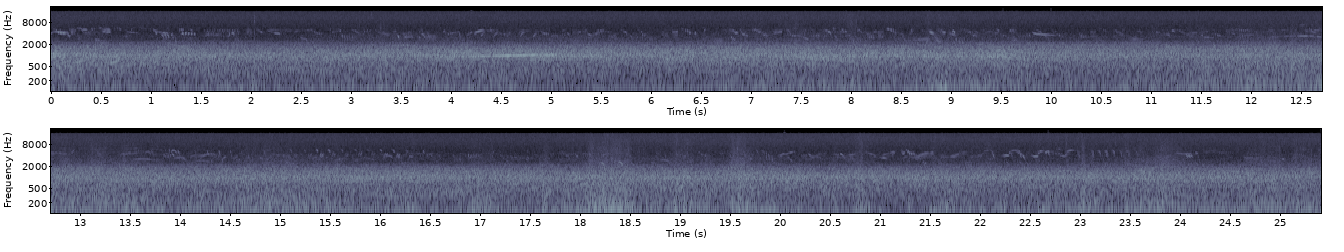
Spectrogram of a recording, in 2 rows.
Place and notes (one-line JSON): {"title": "Contención Island Day 50 inner south - Walking to the sounds of Contención Island Day 50 Tuesday February 23rd", "date": "2021-02-23 10:50:00", "description": "The Drive Moor Crescent Great North Road Grandstand Road\nWind\nsound is tossed and shredded\nby the gusts\nthe skylarks sings\nabove the gale\nJackdaws stay low\ndogwalkers wrapped against the weather", "latitude": "54.99", "longitude": "-1.62", "altitude": "65", "timezone": "Europe/London"}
